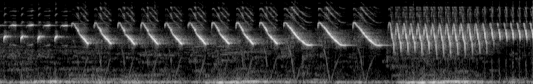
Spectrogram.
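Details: Canary delivering master song for training birds: a few short high notes, a long series of downward-slurring whistles about one per third second, then a dense rapid buzzy trill.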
